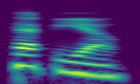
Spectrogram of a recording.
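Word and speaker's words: Pepiot: Yeah, Pepio.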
